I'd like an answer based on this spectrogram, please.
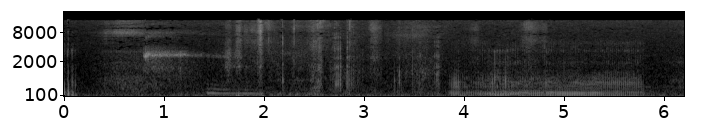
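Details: Sofia, a pet English bulldog, sleeps and snores. Scattered clicks and brief tonal sounds come first, then a low, rumbling, harmonic snore swells and holds for about two seconds before fading.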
